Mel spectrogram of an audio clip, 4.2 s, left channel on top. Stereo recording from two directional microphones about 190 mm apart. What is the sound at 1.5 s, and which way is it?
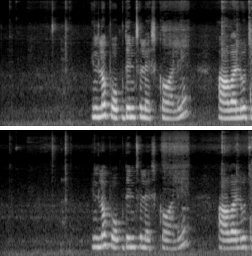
A woman's voice, 45° left (ahead or behind).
